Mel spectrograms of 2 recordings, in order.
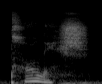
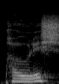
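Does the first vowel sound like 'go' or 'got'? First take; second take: got; go. First: The first vowel sounds like 'got'. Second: The first vowel sounds like 'go'. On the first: It means a substance that makes things shine. "but also you can pronounce it as Polish" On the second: It means from Poland. "so that is a country"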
